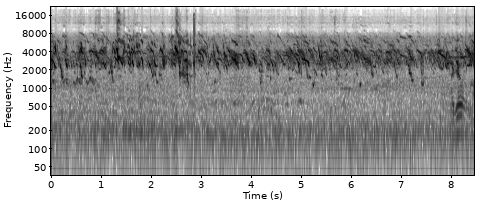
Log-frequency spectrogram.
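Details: Black Australorp chickens at a poultry farm: a dense, continuous chorus of many high, shrill peeping calls overlapping without pause, with a few lower clucks.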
